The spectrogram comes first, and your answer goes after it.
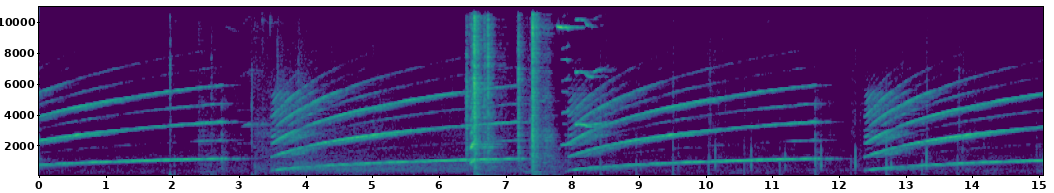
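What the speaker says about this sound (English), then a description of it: "please turn off that alarm since that's your job" A school fire alarm in the game Life is Strange wails with repeating rising siren sweeps, loud and close, broken by a few sharp clanks and bangs midway.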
